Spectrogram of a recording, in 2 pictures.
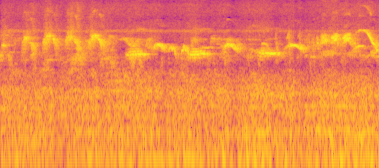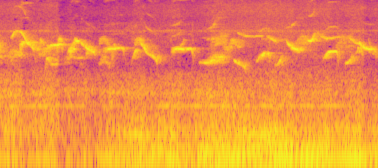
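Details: Chinese hwamei with fanned tail, flicking its wings while singing: a dense, continuous run of loud, varied whistled phrases, rising and falling slurs tumbling over one another without pause, with a faint low hum beneath.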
